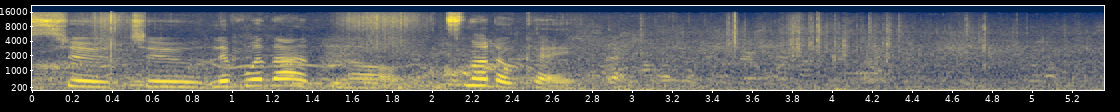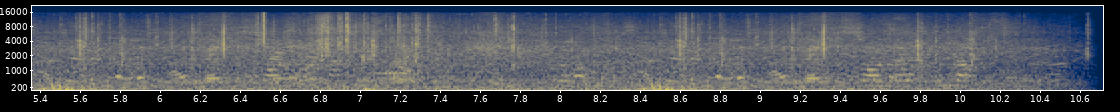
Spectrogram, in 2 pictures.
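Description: A crowd of people murmurs and talks quietly outdoors.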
